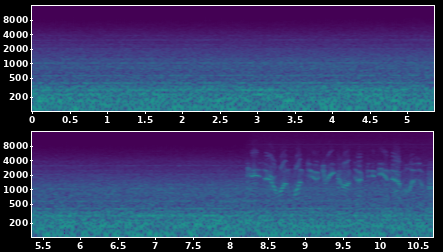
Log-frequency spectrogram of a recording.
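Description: A jet airliner's engines drone steadily from inside the cockpit.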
